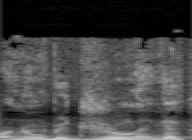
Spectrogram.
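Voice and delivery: normal talking voice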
